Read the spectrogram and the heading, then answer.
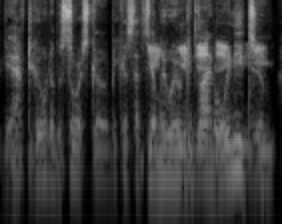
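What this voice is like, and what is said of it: Low, serious imitation of another person. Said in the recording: “Jeffrey Wright impression ... the lowness, but the seriousness”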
